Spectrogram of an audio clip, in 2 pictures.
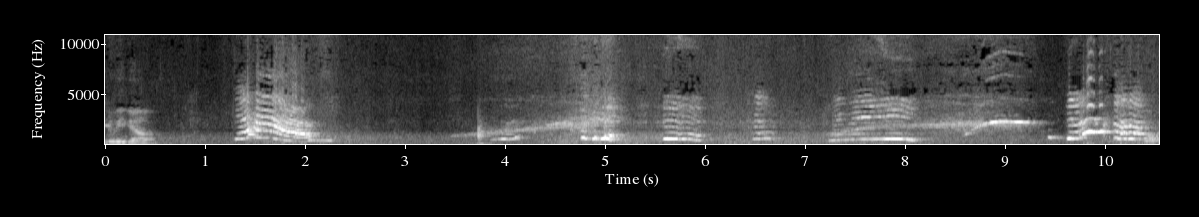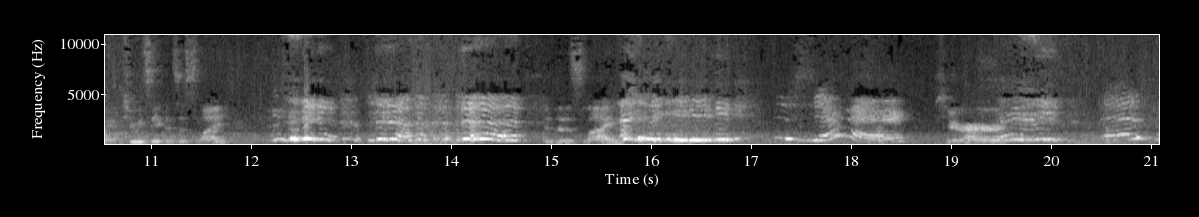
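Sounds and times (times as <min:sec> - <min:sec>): young child squealing playfully: 0:01.3 - 0:02.3, 0:03.4 - 0:10.5, 0:19.5 - 0:21.0.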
